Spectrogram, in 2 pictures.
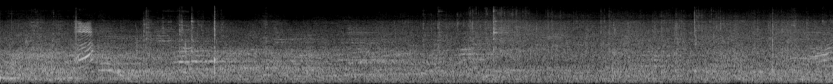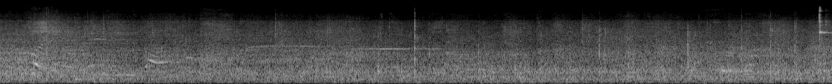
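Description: Ice rink ambience: a steady background hubbub of indistinct voices, with a few light knocks and clinks scattered through.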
